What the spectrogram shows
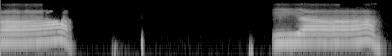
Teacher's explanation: জিভের মাঝখান উপরের তালুর সাথে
